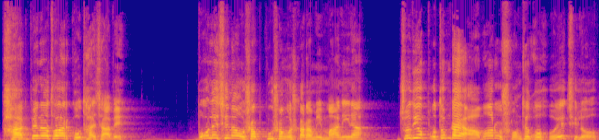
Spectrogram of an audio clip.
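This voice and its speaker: An actor playing a pompous, sceptical British colonial police chief in an audio horror story. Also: male voice, high voice, big pitch swings, moderate pace, fairly bright tone, soft background music. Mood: dismissive. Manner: pompous, dismissive.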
